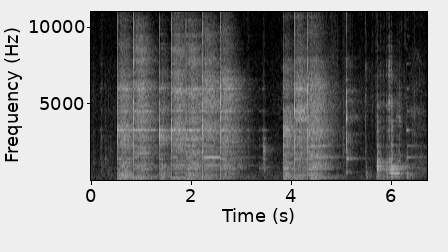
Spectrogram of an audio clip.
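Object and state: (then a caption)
Cast iron brake disc struck with a hammer. A hammer with a wooden handle knocks repeatedly on a large, solid cast-iron rear brake disc, still mounted on the hub of a Golf 5, while a gloved hand steadies it, to loosen the disc. Each blow is a sharp, bright metallic clang with a high ringing tone around 3.3 kHz that sustains and overlaps between strikes, coming in irregular bursts.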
